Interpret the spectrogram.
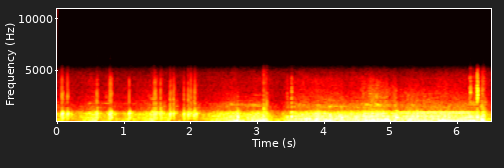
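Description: Fireworks display: a quick run of sharp bangs and crackles from bursting aerial shells through the first few seconds, then a steadier rumble of the show with a low steady hum underneath.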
